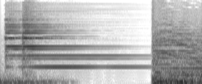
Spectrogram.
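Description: A single bell-like ding sound effect, struck once and ringing out as it fades. Loud music cuts back in abruptly about a second and a half in.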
